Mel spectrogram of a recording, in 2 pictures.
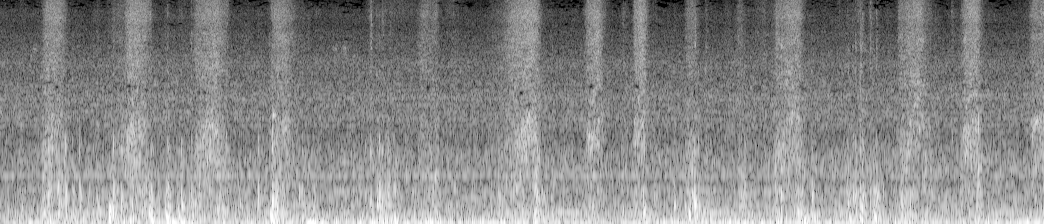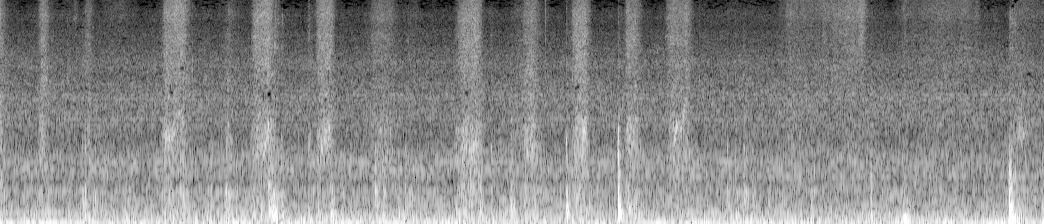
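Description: Irregular rustling, rubbing and light clicks from a table lamp being handled and wiped down, over a steady low hum. A couple of sharper knocks come near the end.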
